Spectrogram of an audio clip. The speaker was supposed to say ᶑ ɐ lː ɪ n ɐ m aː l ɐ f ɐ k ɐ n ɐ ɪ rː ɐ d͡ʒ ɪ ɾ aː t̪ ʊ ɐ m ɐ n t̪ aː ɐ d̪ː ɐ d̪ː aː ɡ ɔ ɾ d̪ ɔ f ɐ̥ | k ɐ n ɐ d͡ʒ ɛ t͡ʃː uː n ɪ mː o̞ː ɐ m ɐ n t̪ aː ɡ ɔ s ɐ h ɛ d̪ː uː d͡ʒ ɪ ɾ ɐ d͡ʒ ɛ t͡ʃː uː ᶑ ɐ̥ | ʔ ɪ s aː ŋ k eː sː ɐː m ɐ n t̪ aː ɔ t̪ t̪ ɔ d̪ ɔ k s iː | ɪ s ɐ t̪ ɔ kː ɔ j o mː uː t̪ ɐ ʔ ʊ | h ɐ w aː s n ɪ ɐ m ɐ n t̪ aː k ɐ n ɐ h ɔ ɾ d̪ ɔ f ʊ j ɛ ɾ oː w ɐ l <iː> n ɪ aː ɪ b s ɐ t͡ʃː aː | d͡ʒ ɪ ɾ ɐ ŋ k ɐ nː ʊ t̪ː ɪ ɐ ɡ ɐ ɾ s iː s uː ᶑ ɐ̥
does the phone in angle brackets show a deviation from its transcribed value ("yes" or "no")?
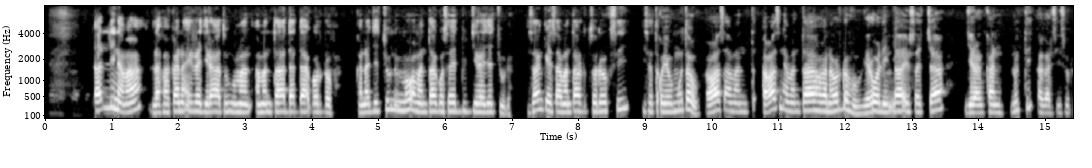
no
